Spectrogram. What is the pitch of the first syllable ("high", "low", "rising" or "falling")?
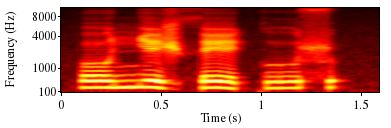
high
